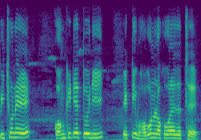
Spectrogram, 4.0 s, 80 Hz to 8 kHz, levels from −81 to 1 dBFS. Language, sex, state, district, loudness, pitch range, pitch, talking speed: Bengali, male, West Bengal, Cooch Behar, -13 LUFS, 195-245 Hz, 220 Hz, 135 wpm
